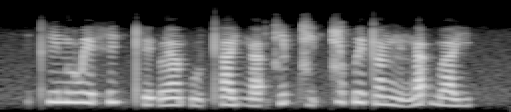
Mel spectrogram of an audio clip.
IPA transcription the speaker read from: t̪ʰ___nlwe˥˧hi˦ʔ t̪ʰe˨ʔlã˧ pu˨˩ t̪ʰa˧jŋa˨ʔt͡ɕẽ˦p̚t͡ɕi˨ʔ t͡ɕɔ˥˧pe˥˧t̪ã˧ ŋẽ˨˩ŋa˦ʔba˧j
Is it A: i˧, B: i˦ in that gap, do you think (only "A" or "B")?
B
